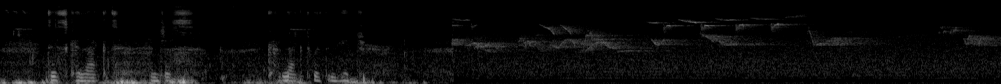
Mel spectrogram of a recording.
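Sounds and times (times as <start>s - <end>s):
birds whistling and chirping: 4.5s - 8.6s.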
